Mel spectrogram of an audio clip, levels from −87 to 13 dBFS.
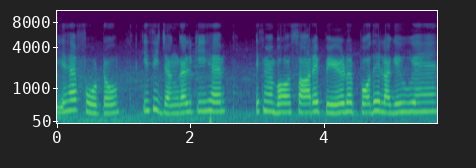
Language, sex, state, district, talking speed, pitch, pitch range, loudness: Hindi, female, Maharashtra, Aurangabad, 145 wpm, 240 Hz, 225-255 Hz, -15 LUFS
